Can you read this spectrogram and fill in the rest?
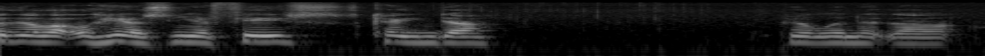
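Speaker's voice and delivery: stiff mask around lips; wincing from tugging skin; speaking while peeling mask. Real, not acted. Seen 1: Pink peel-off mask covers face; she peels it while talking.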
